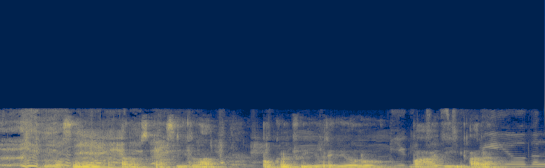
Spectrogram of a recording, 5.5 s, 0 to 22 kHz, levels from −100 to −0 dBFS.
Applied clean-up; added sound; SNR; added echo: none; Cough; 11 dB; reverberation time 0.6 s.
